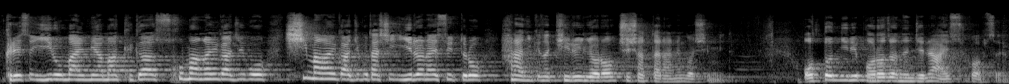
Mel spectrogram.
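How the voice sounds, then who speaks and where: In an echoey church hall with soft music behind him, a pastor preaches a sermon in a high, slightly fast voice. He asks his congregation rhetorical questions and pleads with feeling as he voices the psalmist.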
